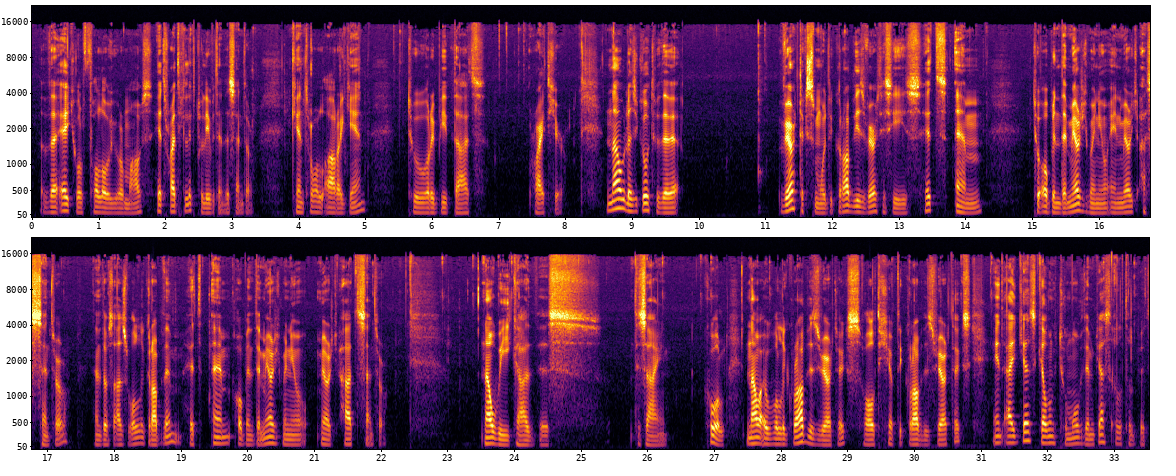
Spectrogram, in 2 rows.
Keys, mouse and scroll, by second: 4.4 ctrl+r, 10.9 click, 11.9 click, 13.7 m, 17.6 click, 19.4 m, 22.5 middle click, 23.4 shift+middle click, 23.8 middle click, 24.6 shift+middle click, 24.9-26.2 middle drag, 26.8 middle click, 27.5 click, 29.7 shift+click, 30.7 middle click, 31.7 middle click.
